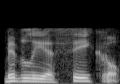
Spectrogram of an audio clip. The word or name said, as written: bibliothecal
